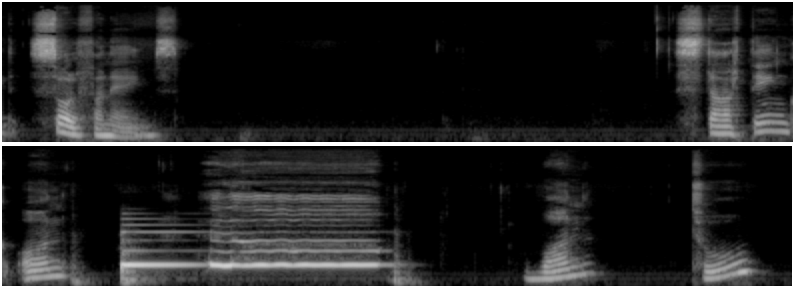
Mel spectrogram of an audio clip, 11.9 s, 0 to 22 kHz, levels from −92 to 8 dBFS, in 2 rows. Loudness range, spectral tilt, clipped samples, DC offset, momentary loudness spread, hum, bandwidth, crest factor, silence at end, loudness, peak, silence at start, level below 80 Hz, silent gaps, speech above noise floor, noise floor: 15 LU; -3.5 dB/octave; under 0.1%; under 0.1%; 16 LU; none; 18.5 kHz; 20 dB; 0.3 s; -21 LUFS; -4 dBFS; 0.2 s; -60 dBFS; none; 49 dB; -75 dBFS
